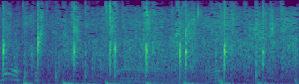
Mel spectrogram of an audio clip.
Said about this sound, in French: Alors je voudrais qu'on applaudisse pour la deuxième fois de l'émission.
